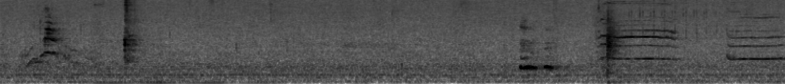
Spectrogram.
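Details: Mother domestic cat calling her playing and sleeping kittens to wake up for lunch time; a few scattered meows, a soft one early and clearer short high meows late, plus small thuds against a low steady hum.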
